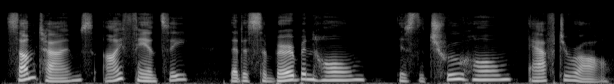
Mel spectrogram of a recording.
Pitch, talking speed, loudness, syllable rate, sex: 185 Hz, 125 wpm, -22 LUFS, 3.9 syllables/s, female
